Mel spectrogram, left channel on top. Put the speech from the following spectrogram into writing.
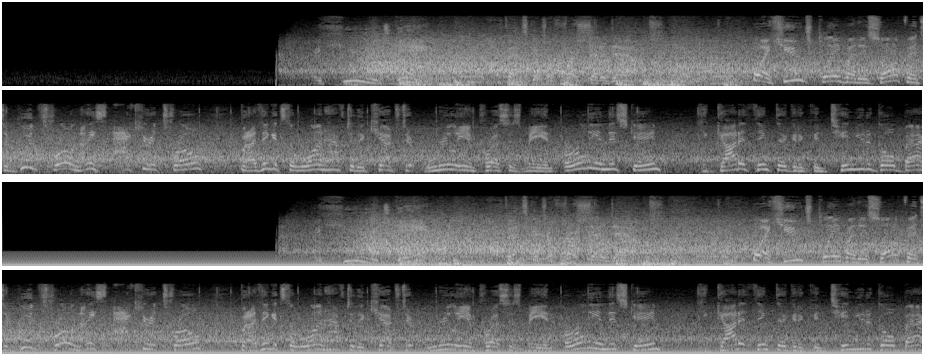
A huge gain. Offense gets a fresh set of downs. Boy, a huge play by this offense. A good throw, a nice accurate throw. But I think it's the run after the catch that really impresses me. And early in this game, you got to think they're going to continue to go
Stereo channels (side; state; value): right; noise; hum, 2 dB below the sound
